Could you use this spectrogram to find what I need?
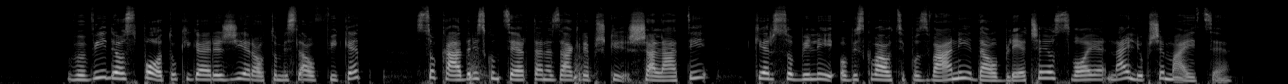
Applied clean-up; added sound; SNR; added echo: none; Whoosh, swoosh, swish; 12 dB; none.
